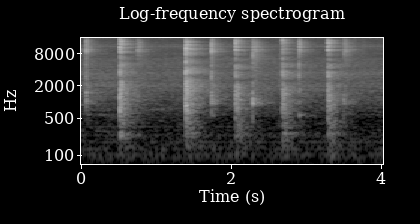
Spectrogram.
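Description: Table tennis rally: the ball clicks sharply off the paddles and the table, about nine hits at an uneven, quick rhythm.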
